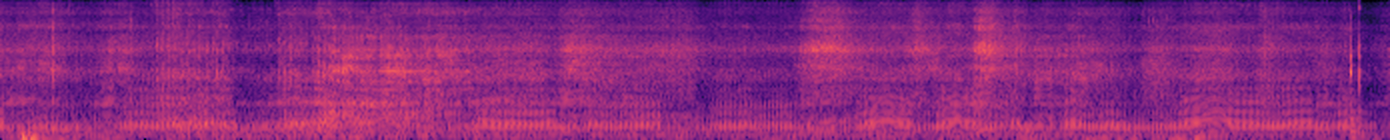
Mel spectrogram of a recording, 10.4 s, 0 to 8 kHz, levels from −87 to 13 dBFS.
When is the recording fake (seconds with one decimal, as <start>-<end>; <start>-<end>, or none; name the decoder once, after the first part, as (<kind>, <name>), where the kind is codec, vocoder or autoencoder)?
1.3-3.6 (vocoder, HiFi-GAN)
